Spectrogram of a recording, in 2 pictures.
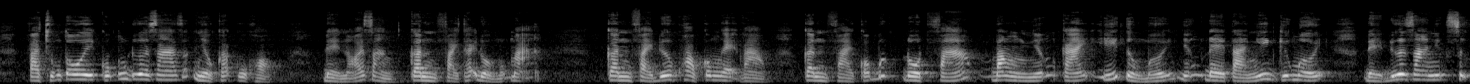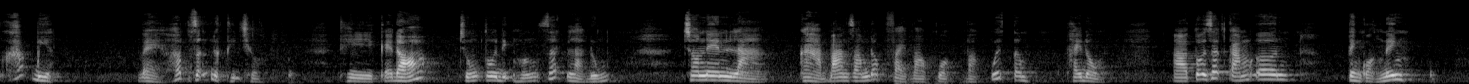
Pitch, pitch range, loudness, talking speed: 190 Hz, 170-225 Hz, -23 LUFS, 185 wpm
